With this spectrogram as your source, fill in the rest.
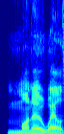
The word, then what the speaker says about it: Monowhales: of having an interview with International Canadian band mono Wales am I saying it right guys you are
